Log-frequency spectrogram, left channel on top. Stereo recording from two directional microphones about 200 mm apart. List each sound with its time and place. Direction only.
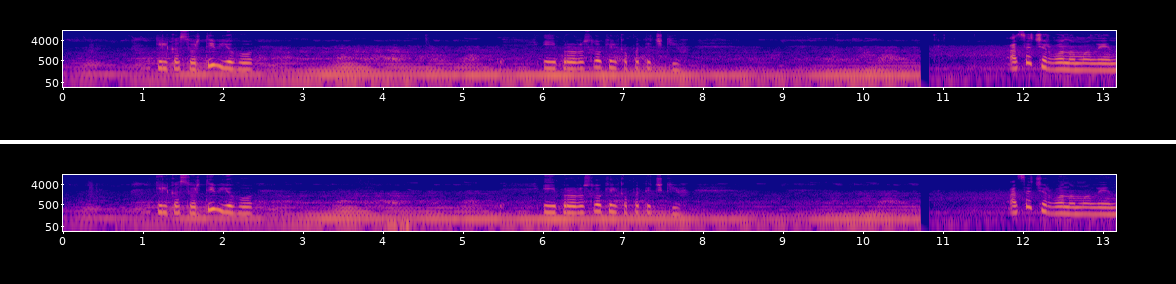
0.9 s speech: centre (ahead or behind)
3.5 s vehicle: 5° left (ahead or behind)
6.0 s speech: 25° right (ahead or behind)
7.3 s speech: 10° right (ahead or behind)
11.8 s speech: 10° right (ahead or behind)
